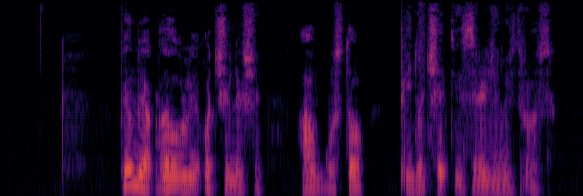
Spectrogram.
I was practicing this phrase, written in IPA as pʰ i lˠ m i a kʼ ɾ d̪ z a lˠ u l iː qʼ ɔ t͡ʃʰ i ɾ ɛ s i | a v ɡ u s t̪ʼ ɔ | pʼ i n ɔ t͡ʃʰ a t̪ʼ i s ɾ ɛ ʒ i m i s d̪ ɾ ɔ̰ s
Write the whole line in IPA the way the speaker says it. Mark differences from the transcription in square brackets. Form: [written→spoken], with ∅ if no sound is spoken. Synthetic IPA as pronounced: pʰ i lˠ m i a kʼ ɾ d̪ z a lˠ u l iː qʼ ɔ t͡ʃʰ i [ɾ→l] ɛ [s→ʃ] i | a v ɡ u s t̪ʼ ɔ | pʼ i n ɔ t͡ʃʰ [a→ɛ] t̪ʼ i s ɾ ɛ ʒ i m i s d̪ ɾ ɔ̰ s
